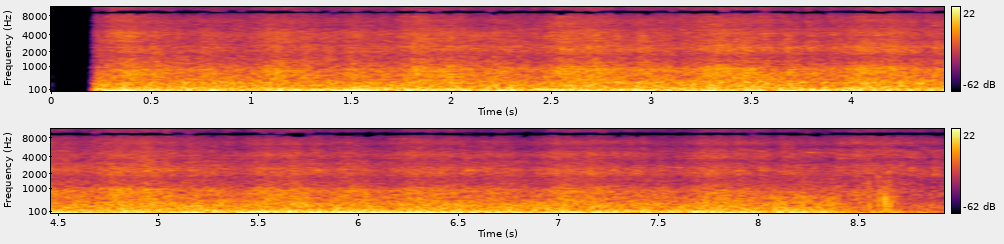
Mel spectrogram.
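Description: Freight train rolling past, its steel wheels and cars clattering and rattling over the rails with a steady low rumble.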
